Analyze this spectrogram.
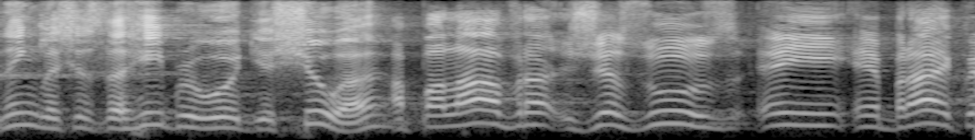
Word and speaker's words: Yeshua: But when you say his name in Hebrew, Mas quando você fala o nome dele em hebraico, Yeshua, Yeshua means salvation.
